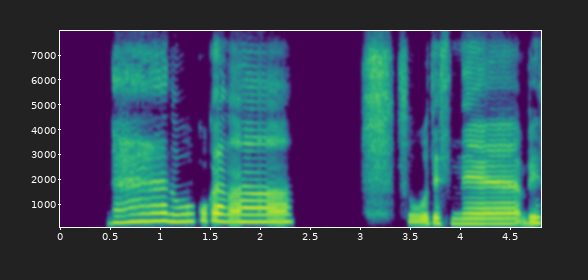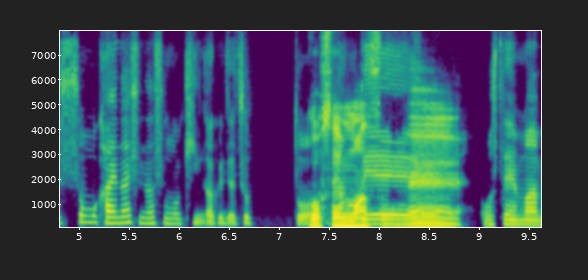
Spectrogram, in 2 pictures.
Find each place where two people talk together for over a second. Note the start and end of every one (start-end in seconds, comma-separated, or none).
7.3-8.5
